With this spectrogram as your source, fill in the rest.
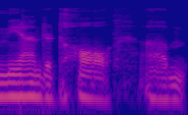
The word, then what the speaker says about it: Neanderthal: so we say the Neanderthal H is silent but we continue to use it in science either way let's take a look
